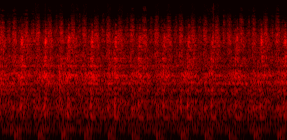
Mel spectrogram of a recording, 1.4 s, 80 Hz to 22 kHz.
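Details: Royal Enfield Bullet 500 single-cylinder after head gasket replacement, exhaust blow fixed, baffle removed and carb needle raised, on choke: even, steady thumping at about ten beats a second with no misses; healthy idle.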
